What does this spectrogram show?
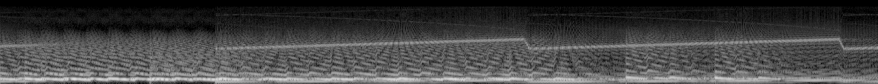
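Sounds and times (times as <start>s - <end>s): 
Casio SA-1 keyboard sound effect: 0.0s - 8.4s.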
